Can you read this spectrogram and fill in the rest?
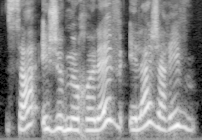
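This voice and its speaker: A young woman tells embarrassing stories on a podcast in an expressive, chatty way. Her voice sits a little high, and the sound is dry and close to the mic. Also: brisk, no echo. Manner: expressive storyteller, quotes people in her stories. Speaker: podcast co-host. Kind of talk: casual chat.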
